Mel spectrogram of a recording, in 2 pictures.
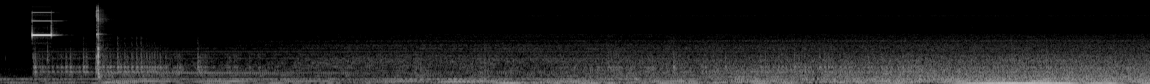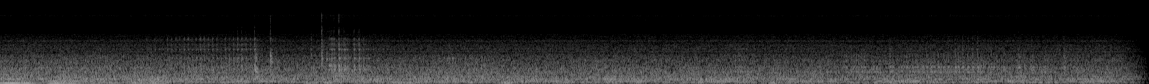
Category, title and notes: Sound effects > Objects / House appliances
Steady, low hum and airflow from a working air conditioner unit. This is a demo from the full "Apartment Foley Sound Pack Vol. 1", which contains 60 core sounds and over 300 variations. Perfect for any project genre.
airconditioner, ambience, background, roomtone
